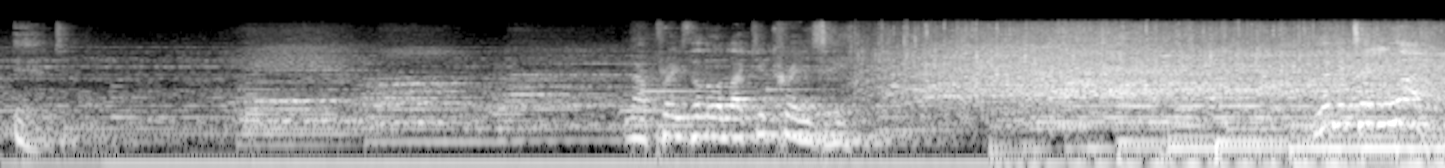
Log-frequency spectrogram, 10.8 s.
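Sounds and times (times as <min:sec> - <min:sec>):
speech: 0:04.7 - 0:06.7, 0:09.9 - 0:10.8
audience clapping hands: 0:06.3 - 0:10.8.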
